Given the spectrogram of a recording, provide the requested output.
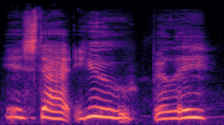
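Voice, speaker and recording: A woman's voice: fairly high pitch, steady tone, drawn-out words, creaky, mellow, no room sound, heavily acted. An actress playing a decrepit, confused elderly mother who speaks in faltering, broken phrases in a radio drama. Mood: frail, bewildered. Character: decrepit, confused old mother, frail and fading.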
